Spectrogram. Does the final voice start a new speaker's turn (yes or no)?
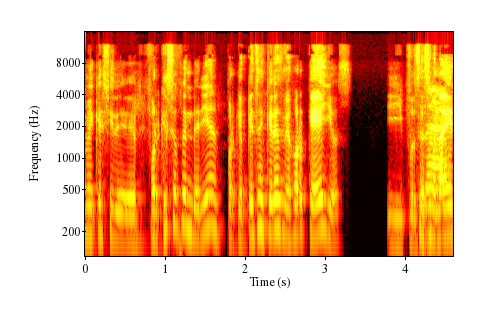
no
